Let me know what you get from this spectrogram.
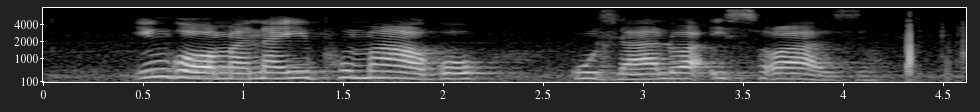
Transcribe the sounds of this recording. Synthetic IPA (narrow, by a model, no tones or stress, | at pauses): iŋʱɔmanajipʰumak̬ɔ | k̬uɮalwaʔisaːzi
